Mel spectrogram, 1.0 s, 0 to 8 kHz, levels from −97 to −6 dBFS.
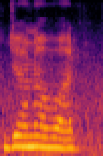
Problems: none marked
